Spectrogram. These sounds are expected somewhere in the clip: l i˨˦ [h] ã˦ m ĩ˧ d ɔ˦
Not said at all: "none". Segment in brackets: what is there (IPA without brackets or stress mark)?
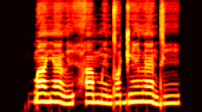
h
